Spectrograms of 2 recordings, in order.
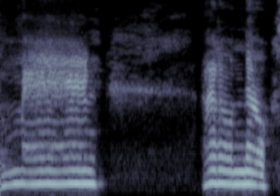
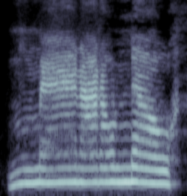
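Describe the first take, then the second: First: High, drawn-out sleepy dude voice; lazy surfer drawl, pitched up; Greg impression. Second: High, drawn-out laid-back dude voice; lazy stoner drawl pitched up; Greg impression. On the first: Friend doing Greg for Barb, high and drawn out. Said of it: "Is that Greg or what?". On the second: Friend imitating buddy Greg's sleepy voice, high and drawn out. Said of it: "That's the way he sounds, man".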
